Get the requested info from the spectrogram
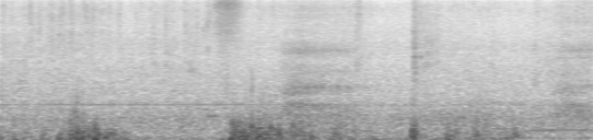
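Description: Strong cyclone wind gusting against the microphone in irregular low rumbling buffets, strongest about half a second in and around two seconds in. A single sharp click about three seconds in.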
